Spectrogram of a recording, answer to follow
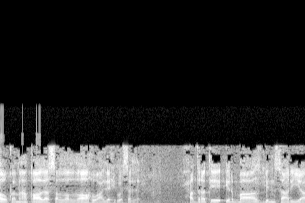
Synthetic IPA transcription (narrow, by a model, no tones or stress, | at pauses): ʊkɐmaːqɑːlɐsɐlːɐlˤːɑːɦʊʕaleːɦɪ̰wɐ̰sɐ̰lːɐm | ħɐd̪ˤɾɐt̪eɪɾbaːzbɪnsaːɾɪja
